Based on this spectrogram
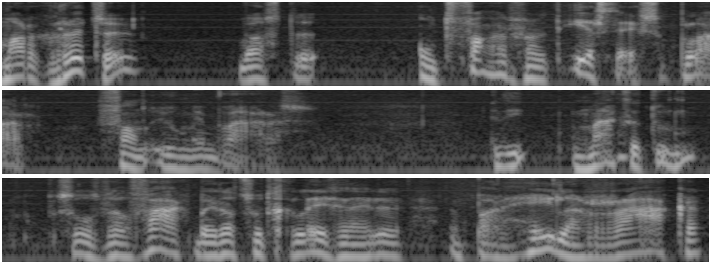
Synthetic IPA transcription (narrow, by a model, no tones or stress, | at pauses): mɑrkrøtʰə | ʋɑzdə | ɔntfɑŋərvɔnətʰɪərstəɛ̰ksɛmpla̰ːr | fɔnywmɪmʋa̰ːɾəs | ɛndimaːk̚tətun | sosʋɛlˠvaːkbɛjdɔtsoːtχəleːɣənhedə | ənpaːrɦeːləraːkə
